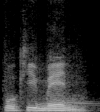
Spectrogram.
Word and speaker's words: Pokimane: वो pronounce sir, वो pronunciation उसका वही है, पोकीमैन।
